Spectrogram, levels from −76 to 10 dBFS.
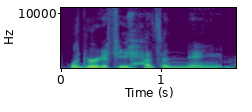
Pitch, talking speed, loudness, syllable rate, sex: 110 Hz, 205 wpm, -18 LUFS, 4.4 syllables/s, male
